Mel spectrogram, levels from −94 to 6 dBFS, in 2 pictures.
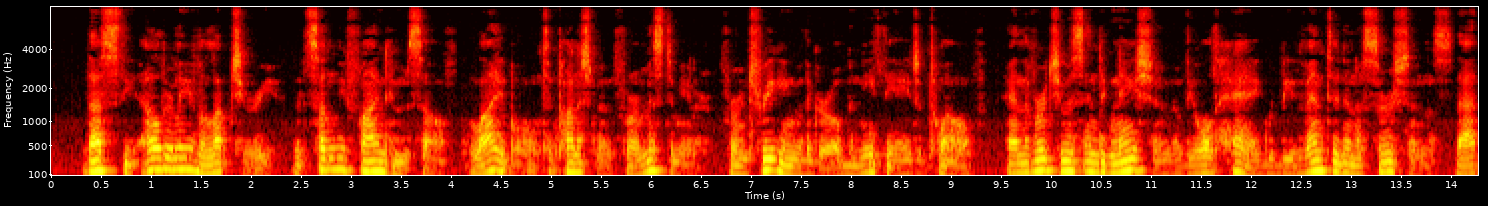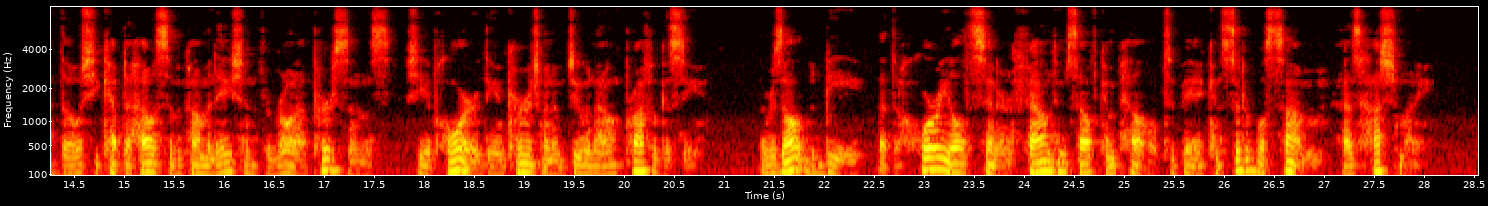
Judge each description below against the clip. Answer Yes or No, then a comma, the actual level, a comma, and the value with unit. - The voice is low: Yes, low, 115 Hz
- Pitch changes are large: No, average, 5.0 semitones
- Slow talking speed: No, average, 160 wpm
